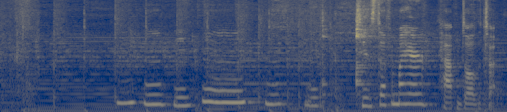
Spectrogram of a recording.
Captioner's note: humming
